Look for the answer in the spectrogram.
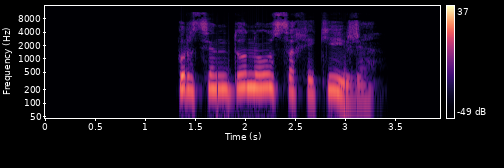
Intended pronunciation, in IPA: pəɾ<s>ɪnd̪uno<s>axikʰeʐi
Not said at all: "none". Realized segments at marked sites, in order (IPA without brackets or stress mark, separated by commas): s, s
